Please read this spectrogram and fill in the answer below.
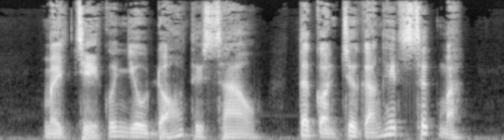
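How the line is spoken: Savage laugh, muttering. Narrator (Vietnamese): hắn cười một cách đầy man dợ rồi lẩm bẩm

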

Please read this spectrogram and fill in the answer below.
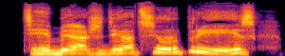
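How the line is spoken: Growling. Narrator (Russian): прорычал он

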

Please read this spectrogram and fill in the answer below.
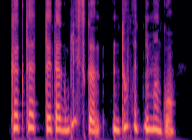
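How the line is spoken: Hoarse. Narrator (Russian): уточнила я хрипло

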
